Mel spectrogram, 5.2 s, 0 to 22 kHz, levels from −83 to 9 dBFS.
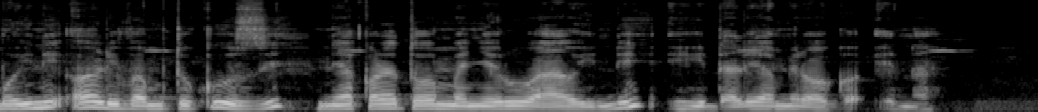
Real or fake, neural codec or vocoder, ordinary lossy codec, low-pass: fake; vocoder, 44.1 kHz, 128 mel bands every 512 samples, BigVGAN v2; none; none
